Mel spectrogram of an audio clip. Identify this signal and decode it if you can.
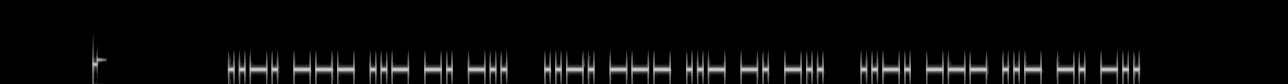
Morse code, heard as a keyed tone, about 22 wpm, 700 Hz. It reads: FOUND FOUND FOUND
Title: Top 500 Words Repeated 22wpm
